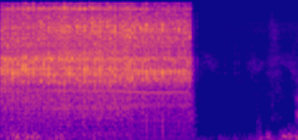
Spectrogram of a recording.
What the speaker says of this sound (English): we're just going to drill it on in.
